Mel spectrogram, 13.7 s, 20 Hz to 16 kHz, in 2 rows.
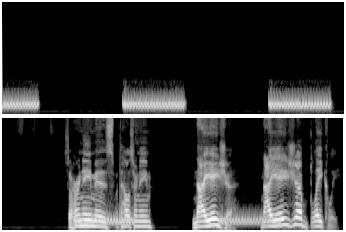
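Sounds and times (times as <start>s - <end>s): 
buzzy ringback tones on an outgoing phone call: 2.4s - 3.7s, 5.3s - 6.6s, 11.2s - 12.2s
speech: 8.2s - 9.9s, 10.6s - 13.6s.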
